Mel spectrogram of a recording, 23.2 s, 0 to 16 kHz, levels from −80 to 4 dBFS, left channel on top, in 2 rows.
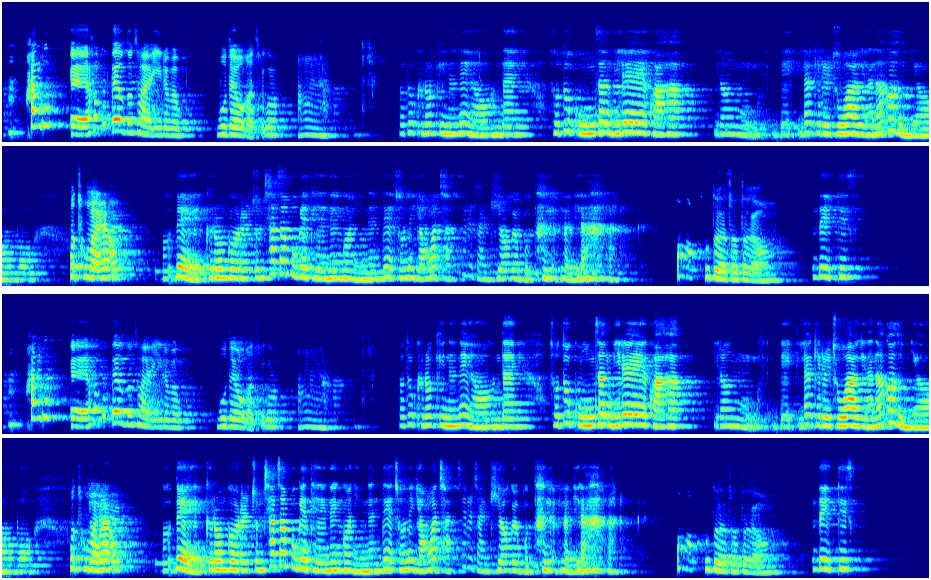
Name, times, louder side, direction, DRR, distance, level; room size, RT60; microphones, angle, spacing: voice 1, 0.0-2.3 2.7-4.1 12.4-13.0 20.0-21.3, left 3 dB, 50° left, 8 dB, 1.8 m, -28 dB
voice 2, 5.0-8.6 8.9-12.2 12.7-13.1 13.5-19.3 21.7-22.2, right 2 dB, 80° right, 6 dB, 2.8 m, -27 dB
21.5 x 18.5 x 6.6 m, 0.87 s
head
